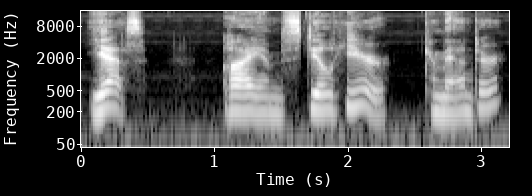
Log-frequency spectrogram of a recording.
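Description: A woman playing a calm, dutiful ship computer in an audio drama, reporting in a measured, formal, emotionless way. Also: mid-range voice, dry recording, close to an everyday voice. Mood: impassive.

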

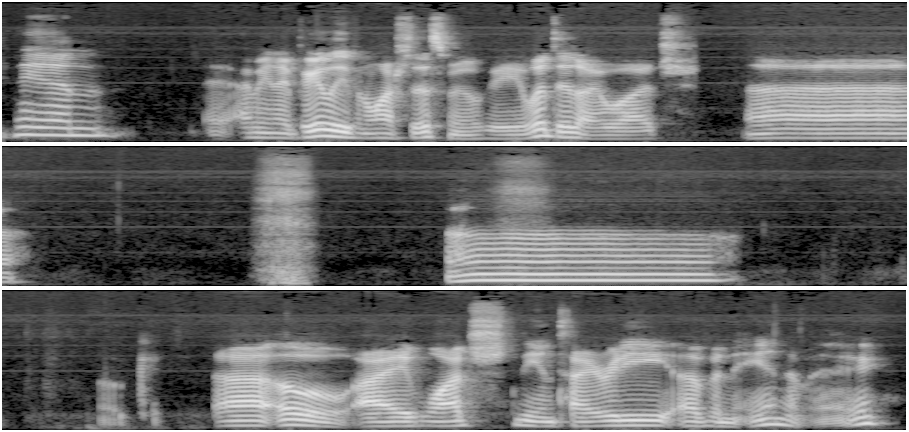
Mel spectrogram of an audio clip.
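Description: A man's voice: mid-range voice, slow, a bit bright, clear, resonant tone. A man co-hosting a podcast, riffing sardonically in casual comedic chat. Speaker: podcast co-host.

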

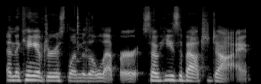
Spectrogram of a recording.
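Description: A woman's voice: lowish voice, lively intonation, racing, a bit bright. A woman co-hosting a book podcast in casual, slangy chat, acting out bits of dialogue as she retells stories. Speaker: podcast co-host discussing books.

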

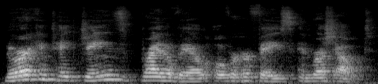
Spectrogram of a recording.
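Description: Eager young groom acted by a man, earnest radio-drama delivery, lightish pitch, roomy off-mic sound. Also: measured pace, close to an everyday voice. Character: eager young bridegroom hatching a plan. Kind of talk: retro radio mystery-comedy acting. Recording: echoey room, distant from mic.

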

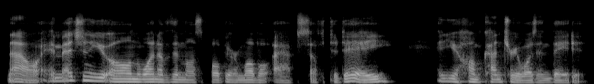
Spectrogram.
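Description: A man's voice: on the low side, animated, moderate pace, gravelly. A man hosting a podcast, introducing and interviewing a guest. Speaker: podcast host.

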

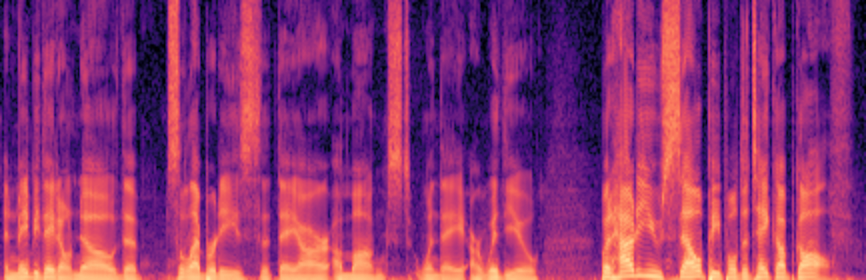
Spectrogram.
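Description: A man's voice: mid-range voice, expressive, unhurried, hardly any pauses, clear, resonant tone, dry recording. A man from upstate New York hosting a casual interview, asking questions with enthusiastic restarts. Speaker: podcast host.

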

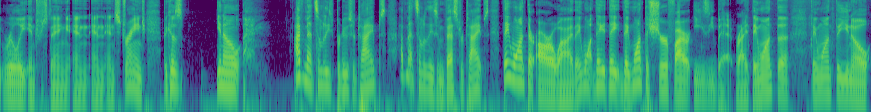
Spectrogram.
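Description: A man hosting a casual solo podcast, rambling with many restarts and animated asides while he reads chat. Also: mid-range voice, no echo, clean studio sound. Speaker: podcast host.

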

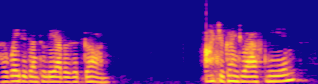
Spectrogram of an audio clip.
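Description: A woman's voice: mid-range voice, little pitch movement, brisk, lightly acted. An actress playing an earnest, adoring young lady in 1940s radio melodrama, with breathless, theatrical sincerity. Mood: low, pleading. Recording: muffled vintage radio broadcast, music behind.

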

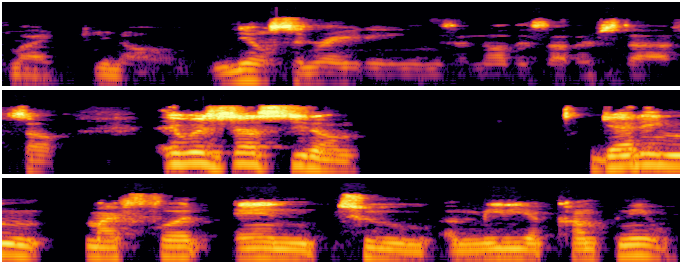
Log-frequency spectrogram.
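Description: A young man from New Jersey, a podcast guest, talks in a loose, rambling way and pads his sentences with "like" and "you know." His voice is bright and a little husky. The sound is muffled and lo-fi. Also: on the low side. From New Jersey, USA. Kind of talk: casual interview chat.

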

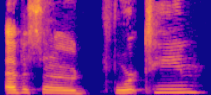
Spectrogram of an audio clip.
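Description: A woman's voice: fairly high pitch, fairly even intonation, slow, mellow, no echo, clean studio sound. A woman in her twenties co-hosting a podcast in casual chat, blunt and teasing, laughing often. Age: 20s. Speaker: podcast co-host.

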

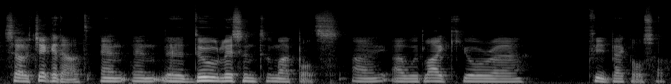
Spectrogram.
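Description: A man's voice: medium pitch, steady tone, a little slow. A man with a Dutch accent, a native Dutch speaker, hosting his own podcast in plain, earnest talk with hesitant fillers. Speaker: podcast host. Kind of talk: casual solo podcast talk.

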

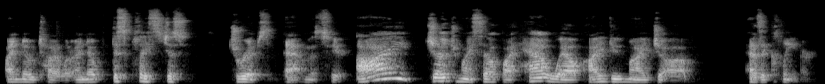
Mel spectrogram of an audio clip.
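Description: A man's voice: medium pitch, big pitch swings, measured pace, a bit bright. A man playing a despondent, earnest school cleaner in improvised comedy, plaintive and repeating himself. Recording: roomy, echoing sound.

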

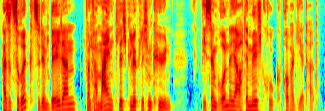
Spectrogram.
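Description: An actor playing a formal, pompous detective in a satirical noir podcast drama, with stilted, theatrical phrasing. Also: male voice, lowish voice, moderate pace, no echo, clean studio sound. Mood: deliberate, grave.

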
